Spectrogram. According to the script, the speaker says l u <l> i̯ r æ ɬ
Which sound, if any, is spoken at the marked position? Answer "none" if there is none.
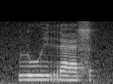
none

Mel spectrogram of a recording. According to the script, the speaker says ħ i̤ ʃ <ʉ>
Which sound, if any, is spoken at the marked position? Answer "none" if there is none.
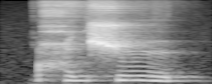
ʉ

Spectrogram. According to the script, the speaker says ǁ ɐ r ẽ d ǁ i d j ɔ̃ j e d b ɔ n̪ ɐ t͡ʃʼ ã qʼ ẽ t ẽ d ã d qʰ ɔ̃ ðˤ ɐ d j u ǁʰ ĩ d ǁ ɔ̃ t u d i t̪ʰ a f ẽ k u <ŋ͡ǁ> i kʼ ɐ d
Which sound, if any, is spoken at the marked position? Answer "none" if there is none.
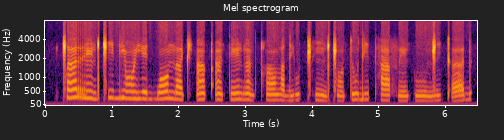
ŋ͡ǁ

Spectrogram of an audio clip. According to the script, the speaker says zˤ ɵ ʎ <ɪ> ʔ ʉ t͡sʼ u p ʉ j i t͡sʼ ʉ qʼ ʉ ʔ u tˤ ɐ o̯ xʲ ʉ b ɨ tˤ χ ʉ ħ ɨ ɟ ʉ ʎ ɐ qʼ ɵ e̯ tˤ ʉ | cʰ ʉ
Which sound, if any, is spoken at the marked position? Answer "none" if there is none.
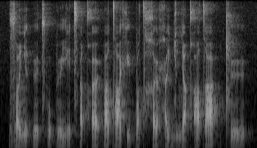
ɨ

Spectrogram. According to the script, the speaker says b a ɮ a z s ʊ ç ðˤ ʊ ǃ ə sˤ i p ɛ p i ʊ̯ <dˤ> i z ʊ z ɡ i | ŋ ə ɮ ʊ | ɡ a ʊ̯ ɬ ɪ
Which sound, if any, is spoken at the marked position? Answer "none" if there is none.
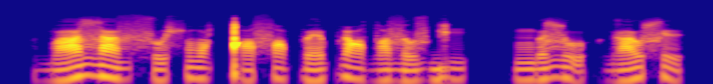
dˤ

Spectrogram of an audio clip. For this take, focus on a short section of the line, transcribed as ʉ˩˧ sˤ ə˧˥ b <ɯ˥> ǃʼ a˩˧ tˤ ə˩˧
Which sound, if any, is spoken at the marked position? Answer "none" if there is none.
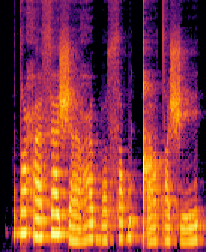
ə˥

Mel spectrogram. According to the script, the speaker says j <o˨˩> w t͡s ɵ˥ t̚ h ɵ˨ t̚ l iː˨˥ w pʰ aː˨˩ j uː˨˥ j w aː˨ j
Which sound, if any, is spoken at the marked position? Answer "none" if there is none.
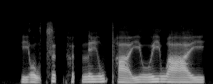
o˨˩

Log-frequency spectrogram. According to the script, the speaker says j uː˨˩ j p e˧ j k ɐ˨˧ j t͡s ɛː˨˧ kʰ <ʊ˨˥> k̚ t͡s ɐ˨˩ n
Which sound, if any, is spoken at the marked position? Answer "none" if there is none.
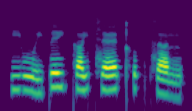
ʊ˨˥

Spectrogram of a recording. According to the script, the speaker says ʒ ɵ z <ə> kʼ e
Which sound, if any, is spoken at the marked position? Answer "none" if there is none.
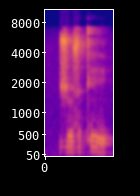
ə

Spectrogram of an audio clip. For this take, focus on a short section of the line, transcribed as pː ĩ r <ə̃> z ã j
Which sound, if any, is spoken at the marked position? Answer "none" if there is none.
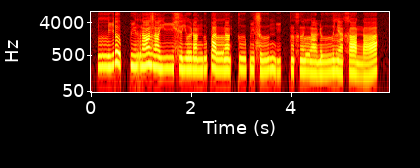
ã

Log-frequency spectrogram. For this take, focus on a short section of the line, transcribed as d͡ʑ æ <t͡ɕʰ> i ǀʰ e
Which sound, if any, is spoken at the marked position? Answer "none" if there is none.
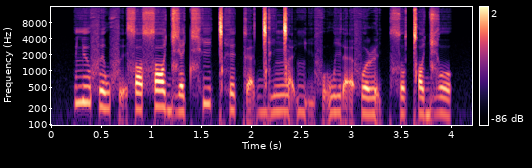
t͡ɕʰ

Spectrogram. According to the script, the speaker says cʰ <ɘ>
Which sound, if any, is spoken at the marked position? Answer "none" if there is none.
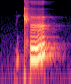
ʉ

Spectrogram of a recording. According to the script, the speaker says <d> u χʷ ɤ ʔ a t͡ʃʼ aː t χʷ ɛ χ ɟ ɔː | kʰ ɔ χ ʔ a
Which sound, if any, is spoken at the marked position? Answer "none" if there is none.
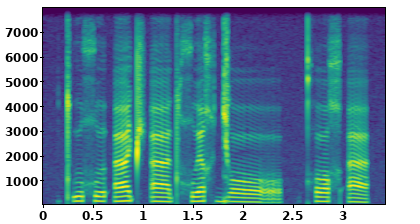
tʼ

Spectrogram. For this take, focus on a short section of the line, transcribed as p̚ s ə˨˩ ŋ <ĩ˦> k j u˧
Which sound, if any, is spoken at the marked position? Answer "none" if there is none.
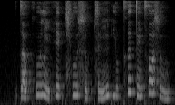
ĩ˦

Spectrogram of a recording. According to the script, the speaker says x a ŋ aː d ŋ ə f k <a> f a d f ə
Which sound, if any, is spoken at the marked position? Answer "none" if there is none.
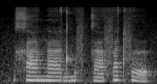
a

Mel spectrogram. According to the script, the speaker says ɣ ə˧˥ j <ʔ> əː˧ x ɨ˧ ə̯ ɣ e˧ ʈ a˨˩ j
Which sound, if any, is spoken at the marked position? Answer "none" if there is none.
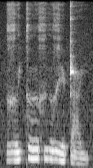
k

